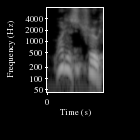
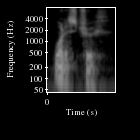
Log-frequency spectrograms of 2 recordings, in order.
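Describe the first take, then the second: First: It sounds like a sincere, longing question. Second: It sounds like a scornful, dismissive question.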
